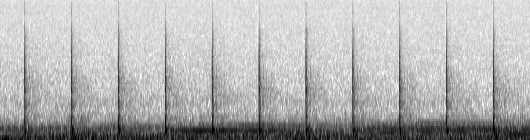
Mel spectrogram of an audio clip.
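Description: Faint, regular ticking, about two ticks a second, over a soft, low, steady drone.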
